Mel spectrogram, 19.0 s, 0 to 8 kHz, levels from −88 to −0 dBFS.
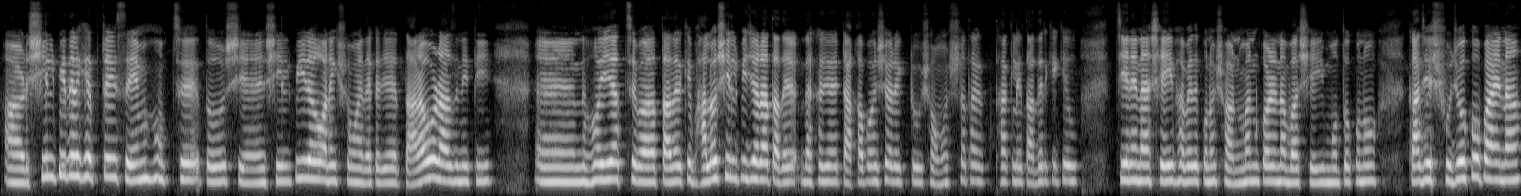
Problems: none marked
